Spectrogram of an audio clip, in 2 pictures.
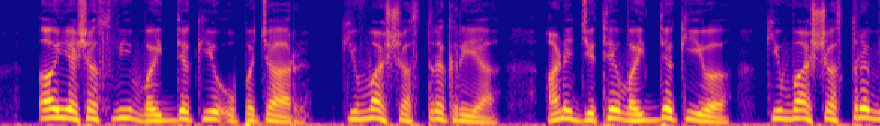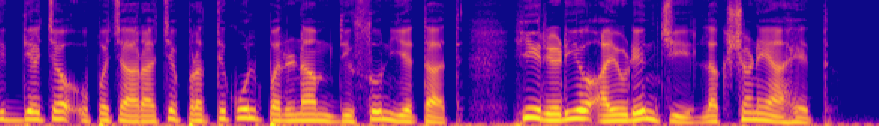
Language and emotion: Marathi, neutral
